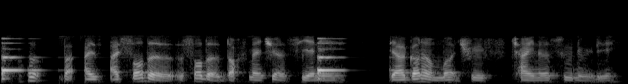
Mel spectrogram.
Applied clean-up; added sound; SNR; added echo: neural mask model RNNoise.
